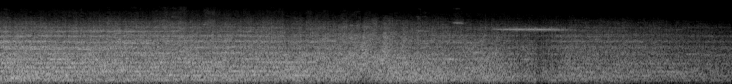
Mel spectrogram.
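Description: Grain hopper wagons of a freight train rolling past, with the rumble of wheels on rail and several steady squealing tones from the wheels. The sound gradually fades away towards the end.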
